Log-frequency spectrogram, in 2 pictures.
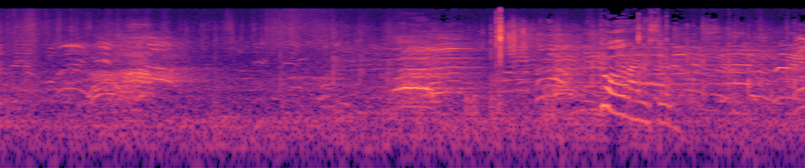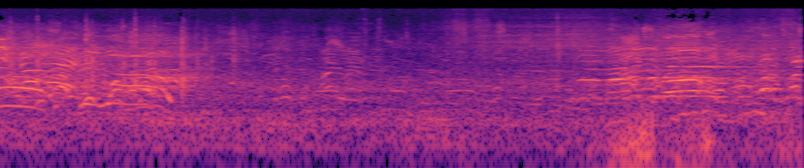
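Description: Young men shout and call out to each other across an open field.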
